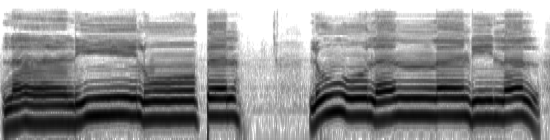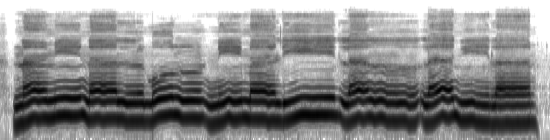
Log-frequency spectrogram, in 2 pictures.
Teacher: Huruf lam ini keluarnya huruf berasal dari ujung lidah menyentuh langit-langit mulut.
